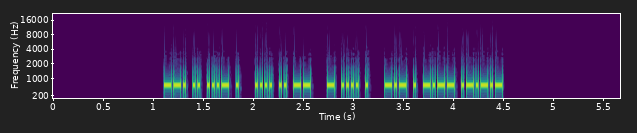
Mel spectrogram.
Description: Morse code, heard as a keyed tone, about 50 wpm, 700 Hz. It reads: GIVE HIM THE KEY.
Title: Sentences from Top 600 Words 50wpm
